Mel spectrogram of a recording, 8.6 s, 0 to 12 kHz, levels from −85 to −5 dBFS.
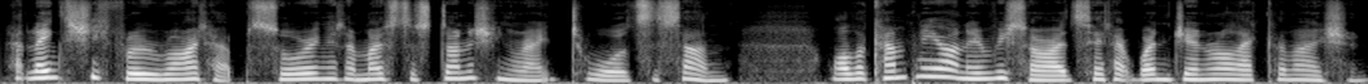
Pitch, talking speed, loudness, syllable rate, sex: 215 Hz, 180 wpm, -18 LUFS, 5.5 syllables/s, female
